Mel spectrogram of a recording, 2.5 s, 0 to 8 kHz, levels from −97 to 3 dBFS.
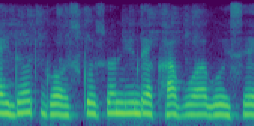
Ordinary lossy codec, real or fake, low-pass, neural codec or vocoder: Opus, 64 kbps; real; 7.2 kHz; none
